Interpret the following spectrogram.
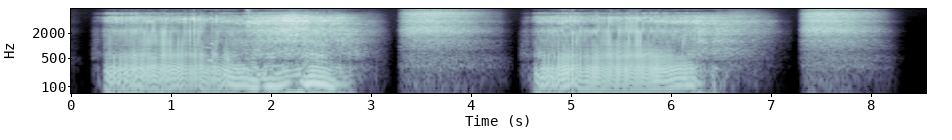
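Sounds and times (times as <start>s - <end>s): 
cartoon snoring: 0.2s - 3.1s, 4.6s - 6.7s.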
